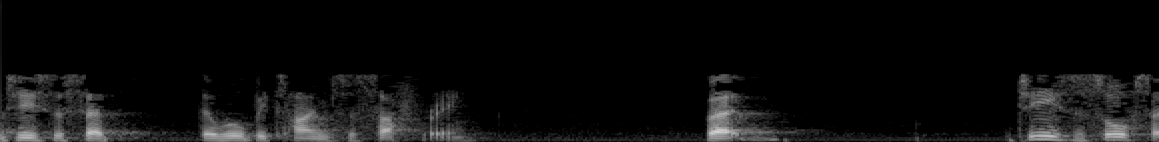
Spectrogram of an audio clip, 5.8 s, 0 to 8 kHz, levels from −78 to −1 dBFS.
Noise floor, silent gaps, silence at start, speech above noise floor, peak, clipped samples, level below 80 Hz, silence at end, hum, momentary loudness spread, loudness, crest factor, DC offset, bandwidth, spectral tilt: -64 dBFS; none; 0 s; 36 dB; -6 dBFS; under 0.1%; -68 dBFS; 0 s; none; 18 LU; -29 LUFS; 24 dB; under 0.1%; 4 kHz; -10 dB/octave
